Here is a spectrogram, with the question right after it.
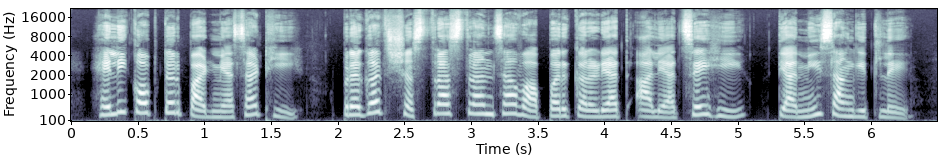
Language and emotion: Marathi, neutral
